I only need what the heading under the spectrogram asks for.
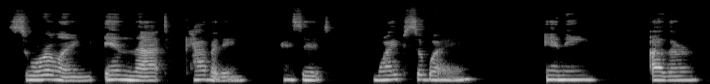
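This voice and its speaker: Woman, guided meditation leader, very slow pace, flat intonation, formal wording, frequent pauses. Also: medium pitch, vocal fry.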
